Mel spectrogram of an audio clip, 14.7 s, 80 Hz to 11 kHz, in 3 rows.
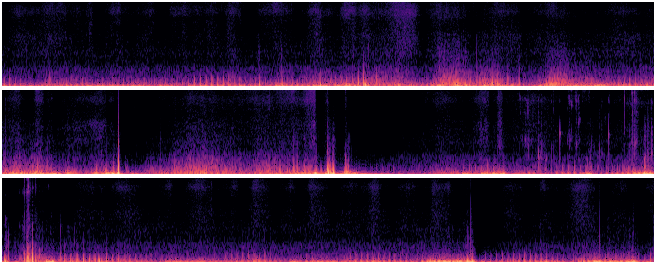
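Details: Massaged house cat purring, one of two cats, a 9-year-old black male and a 2-year-old tortoiseshell Munchkin female. Rumbling purr rising and falling in waves with breaths, broken by a few sharp handling clicks and brief pauses.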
